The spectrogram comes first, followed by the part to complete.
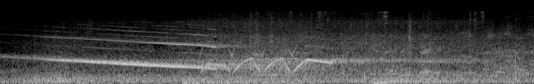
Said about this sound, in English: Emergency vehicles congregate.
